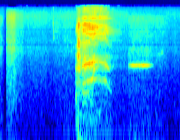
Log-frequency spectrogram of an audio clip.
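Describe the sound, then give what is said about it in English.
A short, steady electronic beep at a mid-high pitch sounds once, just after a brief throat-clearing noise, over otherwise quiet background hiss with no speech. “oh, am I beeping?”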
